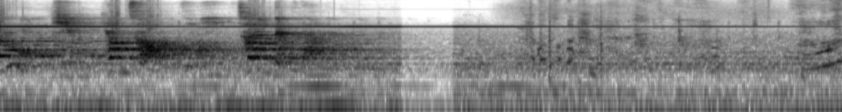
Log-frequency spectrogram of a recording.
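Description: A steady, high-pitched ringing tone, a film sound effect, runs under a young man's strained cries of pain: three cries in the first three seconds, then quieter noise. The tone cuts off at the end.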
